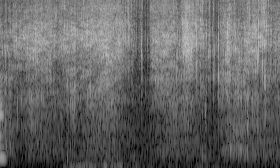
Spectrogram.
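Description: Water poured in a thin stream from a plastic cup into a plastic bucket of dry seed, trickling steadily onto the seeds to wet them for inoculation.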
